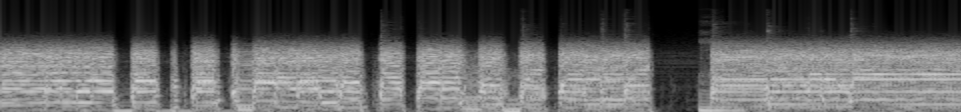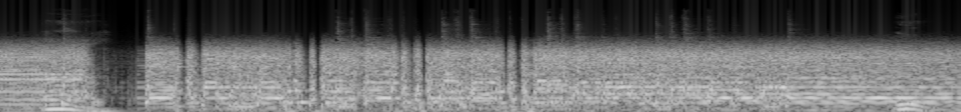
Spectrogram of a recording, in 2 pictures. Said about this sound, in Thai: มันก็จะเป็นโอเวอร์ไดรฟ์ที่ค่อนข้างหนาและแรงหน่อยอะไรอย่าง นี้เพราะนั้นส่วนใหญ่ตู้จะมีเสียงประมาณนี้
